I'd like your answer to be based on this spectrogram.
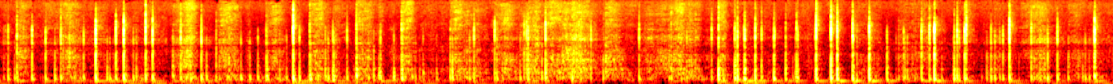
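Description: Short fingernails of both hands quickly scratch the textured surface of a thin, solid, flat brown hardboard (fiberboard) panel lying on a table. The result is a dense, continuous run of dry, rapid scratching with many sharp little clicks, weighted toward the low end and dying away instantly with no ring.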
